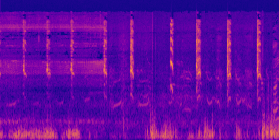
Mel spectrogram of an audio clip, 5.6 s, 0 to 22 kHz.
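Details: A black-tailed prairie dog at Caprock Canyons State Park, Texas, gives sharp, repeated chirping barks about twice a second on 7 January 2023, with a person talking.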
